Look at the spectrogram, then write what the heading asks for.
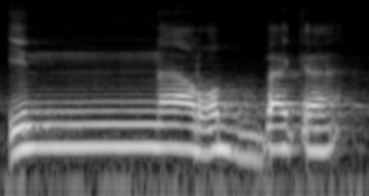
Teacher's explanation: Inna ada Nun bertasydid kita baca dengung ghunah · rnya berharakat fathah maka kita baca tafkhim ditebalkan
